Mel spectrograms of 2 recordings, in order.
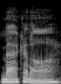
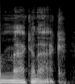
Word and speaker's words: Mackinac: the strong winds of the mackinac straits it's pronounced mackinaw never mackanac the rule of thumb is mackinaw is the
